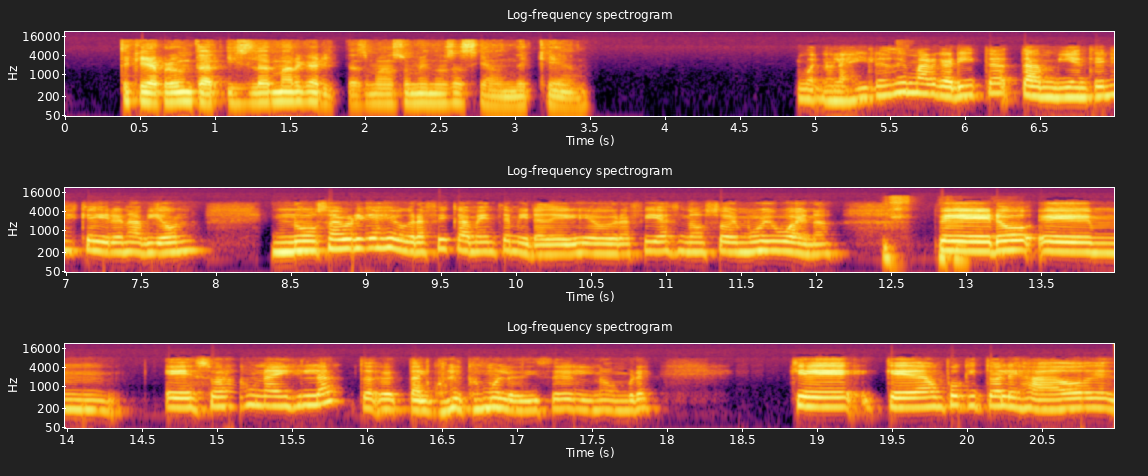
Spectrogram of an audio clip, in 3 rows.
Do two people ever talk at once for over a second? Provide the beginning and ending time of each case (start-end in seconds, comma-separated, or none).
none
